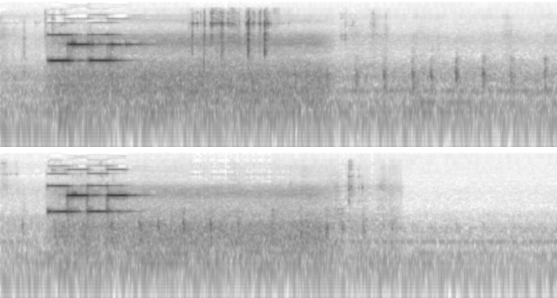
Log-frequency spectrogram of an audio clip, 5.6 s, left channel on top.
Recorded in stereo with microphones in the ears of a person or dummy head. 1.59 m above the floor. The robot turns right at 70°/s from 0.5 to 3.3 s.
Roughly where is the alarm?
Behind right.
